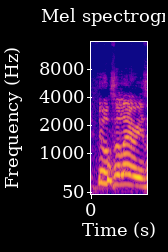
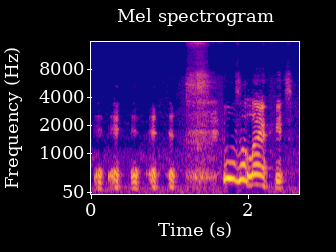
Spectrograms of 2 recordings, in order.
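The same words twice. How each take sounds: First: Said in the usual way. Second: Laughing. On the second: Real, not acted. Laughing through the punchline.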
